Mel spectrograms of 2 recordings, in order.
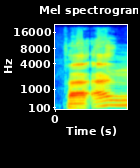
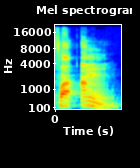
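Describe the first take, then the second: First: The final nasal sounds like n. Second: The final nasal sounds like ng. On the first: The speaker calls it right. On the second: The speaker calls it wrong.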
